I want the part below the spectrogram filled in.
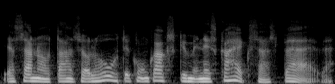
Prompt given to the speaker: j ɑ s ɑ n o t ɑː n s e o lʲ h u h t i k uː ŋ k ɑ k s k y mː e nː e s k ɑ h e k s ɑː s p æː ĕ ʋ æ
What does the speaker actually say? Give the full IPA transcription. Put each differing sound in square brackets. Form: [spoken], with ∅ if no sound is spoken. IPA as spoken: j ɑ s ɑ n o t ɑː n s e o lʲ h u h t i k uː ŋ k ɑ k s k y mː e nː e s k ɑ h e k s ɑː s p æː ĕ ʋ æ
